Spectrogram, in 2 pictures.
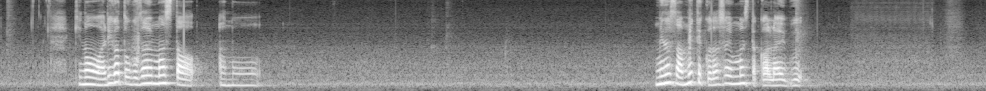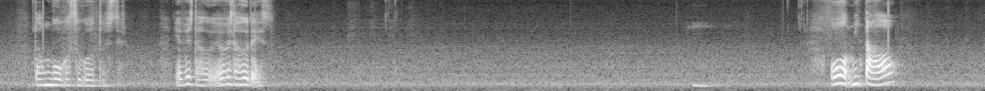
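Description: A young woman talks softly and casually, close to a microphone, in short bursts.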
